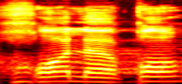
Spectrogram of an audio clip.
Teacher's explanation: خا اور قاف یہ دونوں حروف پر پڑھیں گے، موٹا پڑھیں گے، اس لیے کہ یہ حروف مستعلیہ میں سے، اور لام کو باریک پڑھیں گے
